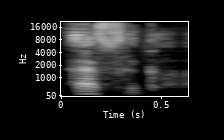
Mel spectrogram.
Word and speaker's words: Africa: But here, ordinarily speaking, this word Africa is marked with a stress on the initial syllable. So you have Africa.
